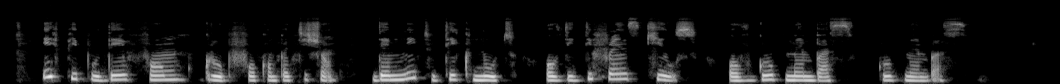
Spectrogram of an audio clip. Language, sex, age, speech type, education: Nigerian Pidgin, female, 15-29, spontaneous, tertiary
